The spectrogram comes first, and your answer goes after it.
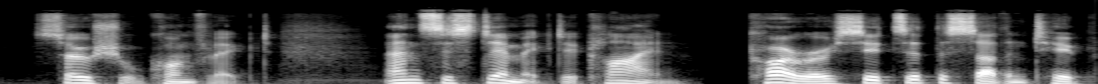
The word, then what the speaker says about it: Cairo: The city that should have succeeded, Cairo, pronounced Ko by locals, isn't a western mining town.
